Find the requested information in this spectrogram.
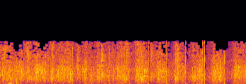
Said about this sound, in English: Let us honor these important people in our lives, our fathers and those father figures that have made such a huge impact on our lives. Let's give them a hand of applause.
